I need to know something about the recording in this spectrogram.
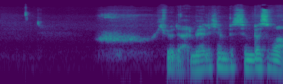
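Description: A man speaks casually close to a microphone.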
